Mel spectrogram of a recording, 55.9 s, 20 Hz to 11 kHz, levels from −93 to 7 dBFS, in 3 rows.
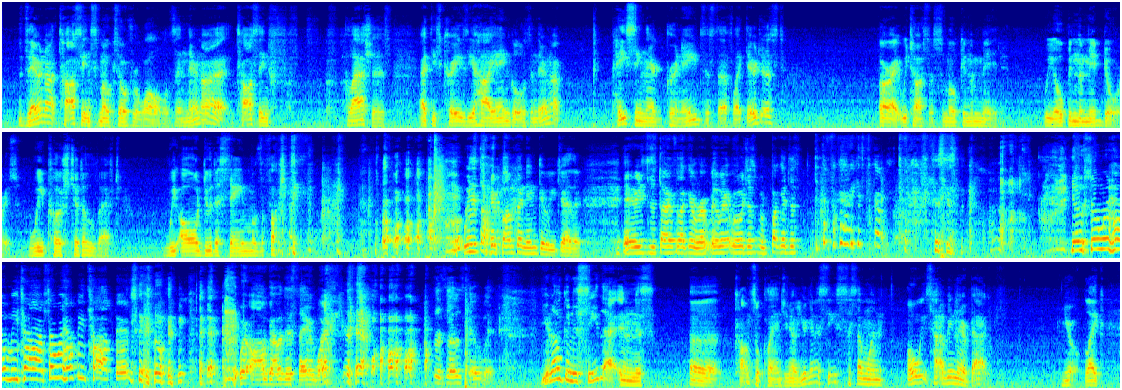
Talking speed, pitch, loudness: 140 wpm, 130 Hz, -23 LUFS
